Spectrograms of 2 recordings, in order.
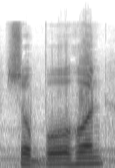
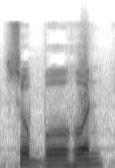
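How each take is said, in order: No difference in how they are said.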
